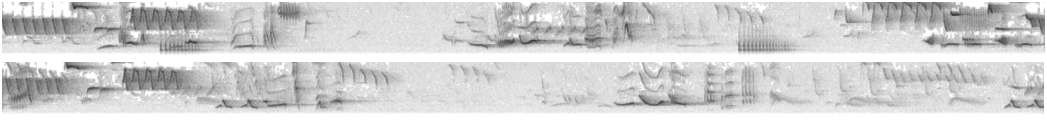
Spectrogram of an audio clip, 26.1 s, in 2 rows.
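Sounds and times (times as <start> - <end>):
Eurasian wren song: 0.0 - 4.6, 5.5 - 26.0.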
